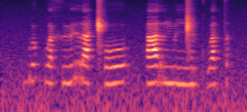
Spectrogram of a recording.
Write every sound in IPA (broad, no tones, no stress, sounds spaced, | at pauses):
b ɵ kʷ a x ʉ r a ǁʰ o | a r m ʉ ŋ͡ǁ ɨ kʷʼ a t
